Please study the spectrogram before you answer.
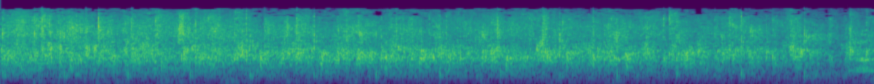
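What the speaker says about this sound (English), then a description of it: "Let's give them a wonderful round of applause." A room full of people at a mayoral forum claps in a loud, continuous round of applause, close and even throughout with no voices over it.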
